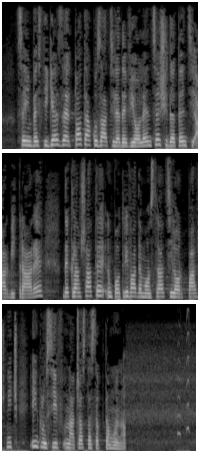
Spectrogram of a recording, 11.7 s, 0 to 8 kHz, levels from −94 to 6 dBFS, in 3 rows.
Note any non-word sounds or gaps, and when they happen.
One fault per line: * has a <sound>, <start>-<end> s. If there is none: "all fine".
* has a squeak, 11.3-11.6 s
